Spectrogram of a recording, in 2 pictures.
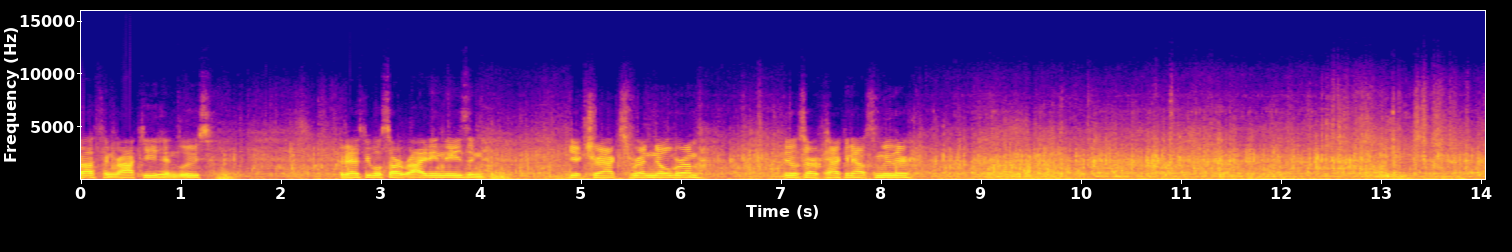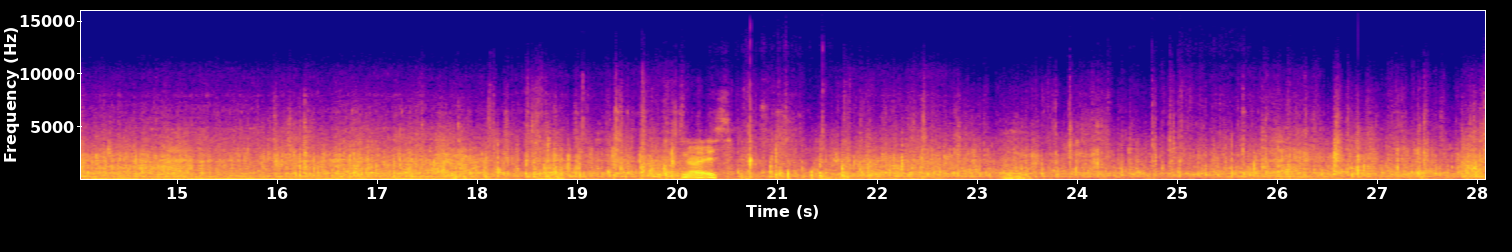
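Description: Bicycle tyres roll and crunch over a dirt and gravel trail.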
